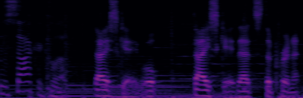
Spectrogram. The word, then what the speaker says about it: Daisuke: and I'm on the soccer club Daisuke well Daisuke that's the printer correct pronunciation oh I see so that's how he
